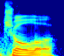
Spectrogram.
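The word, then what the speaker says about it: Xolo: dog in general yeah technically it's a cholo that's how it's pronounced yeah but it's um spanish yeah yeah it is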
